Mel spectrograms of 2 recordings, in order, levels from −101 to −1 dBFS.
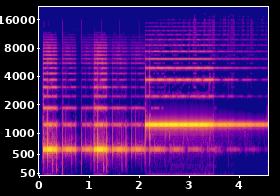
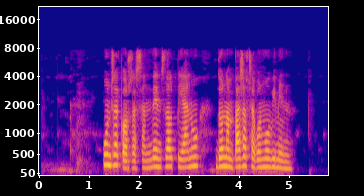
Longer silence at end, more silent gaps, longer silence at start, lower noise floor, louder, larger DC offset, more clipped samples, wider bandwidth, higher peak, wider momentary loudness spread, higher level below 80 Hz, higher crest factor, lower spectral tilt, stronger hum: second, 0 s vs 0.75 s; neither; second, 0.05 s vs 0.6 s; second, -30 dBFS vs -59 dBFS; first, -10 LUFS vs -19 LUFS; neither; neither; first, 10.5 kHz vs 8 kHz; about the same, -2 dBFS vs -2 dBFS; first, 21 LU vs 10 LU; second, -82 dBFS vs -56 dBFS; second, 10 dB vs 18 dB; second, 2 dB/octave vs -6 dB/octave; neither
